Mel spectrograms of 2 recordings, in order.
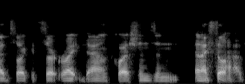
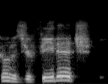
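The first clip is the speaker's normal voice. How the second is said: high, rising question as dad; dad's puzzled question, lifted high at the end; retold dad; 11 semitones higher than usual. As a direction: imitate dad asking, pitched well up. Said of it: "My dad's like".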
